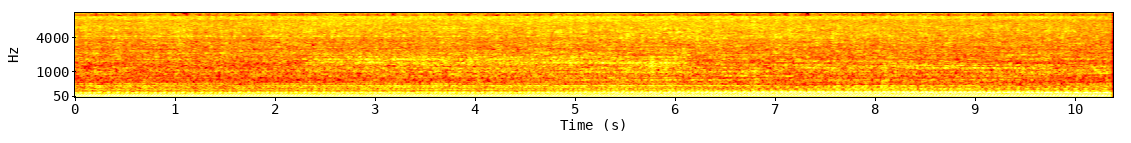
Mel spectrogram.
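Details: Naturally aspirated cammed V8 (HPT cam) just after BES Racing heads install, long tube headers, full bolt-ons; deep even rumble rising and falling smoothly with throttle, no top-end tapping or clatter; normal running.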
